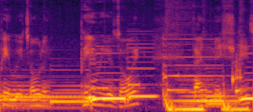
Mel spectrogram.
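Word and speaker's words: Paleozoic Dinomischus: One Paleozoic Dynamicious.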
